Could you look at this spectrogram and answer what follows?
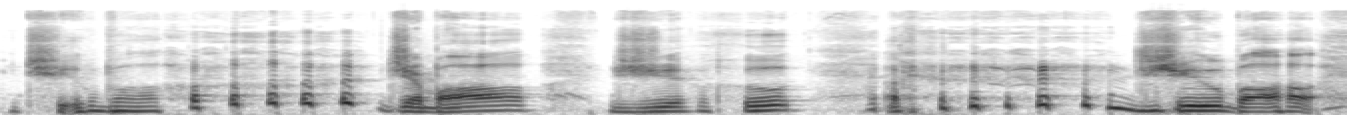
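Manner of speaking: giggling and laughing, swooping, stumbling over words. Reading a Bible passage aloud, laughing while reading. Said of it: "I'm sorry for laughing".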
